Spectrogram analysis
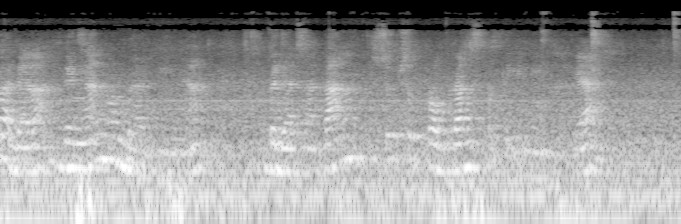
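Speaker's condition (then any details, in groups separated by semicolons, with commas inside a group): No condition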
